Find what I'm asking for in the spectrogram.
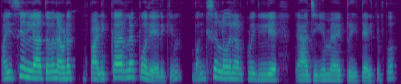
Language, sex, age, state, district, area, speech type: Malayalam, female, 60+, Kerala, Wayanad, rural, spontaneous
